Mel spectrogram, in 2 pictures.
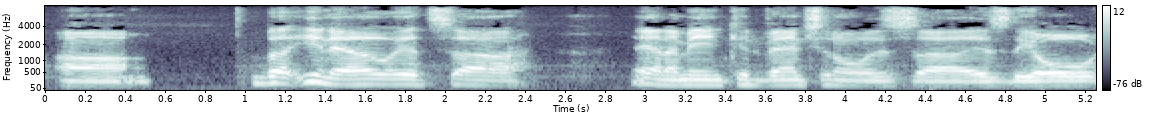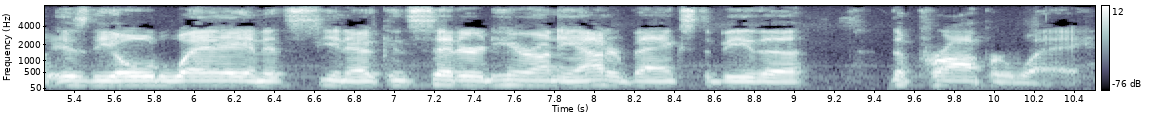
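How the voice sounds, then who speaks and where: A man's voice: mid-range voice, fairly even intonation, moderate pace, a bit bright, muffled recording. A middle-aged man explaining surf fishing technique on a video call from a tackle shop, with lots of fillers and restarts. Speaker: guest fishing expert. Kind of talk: casual video-call interview. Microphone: laptop webcam on a video call.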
